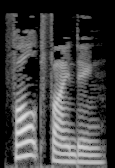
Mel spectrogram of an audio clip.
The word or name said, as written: fault-finding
